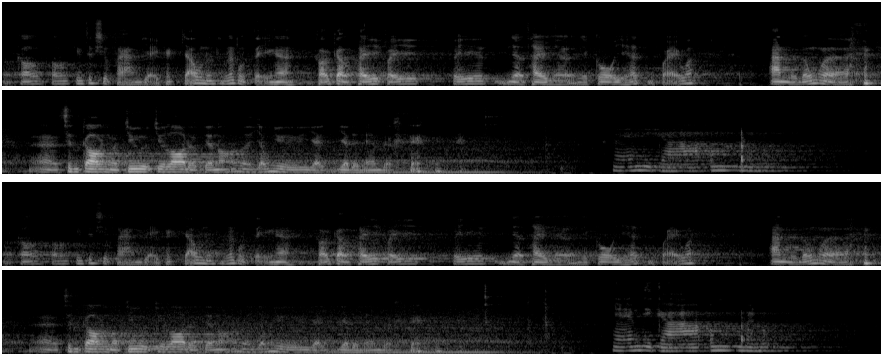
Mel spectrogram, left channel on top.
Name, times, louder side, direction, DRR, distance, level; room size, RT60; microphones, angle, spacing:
voice 1, 0.0-7.1 7.7-13.4, left 4 dB, 30° left, 11 dB, 0.3 m, -35 dB
sound 1, 9.4-14.5, right 1 dB, 45° right, 0.6 m, -48 dB
voice 2, 14.9-16.5, right 3 dB, 90° right, 6 dB, 0.9 m, -42 dB
16.0 x 6.2 x 8.5 m, 3.0 s
head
